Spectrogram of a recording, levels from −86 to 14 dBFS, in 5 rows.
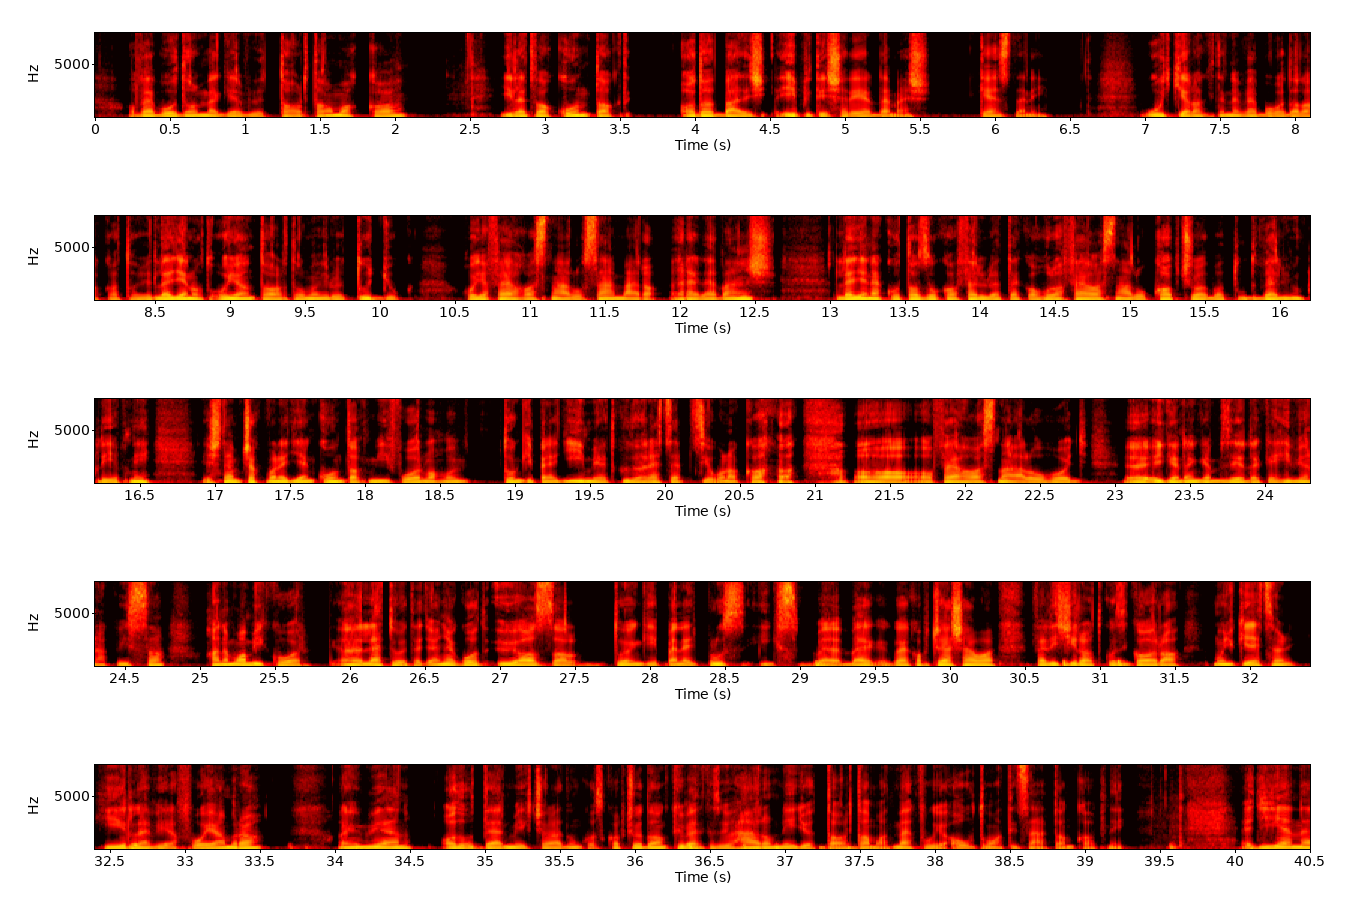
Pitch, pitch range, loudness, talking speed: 110 Hz, 100-125 Hz, -25 LUFS, 145 wpm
